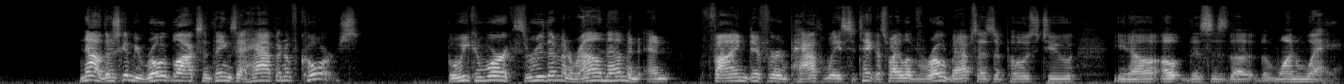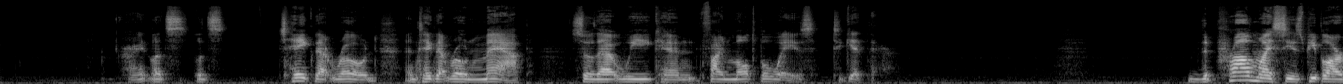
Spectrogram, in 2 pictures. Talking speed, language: 160 wpm, English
